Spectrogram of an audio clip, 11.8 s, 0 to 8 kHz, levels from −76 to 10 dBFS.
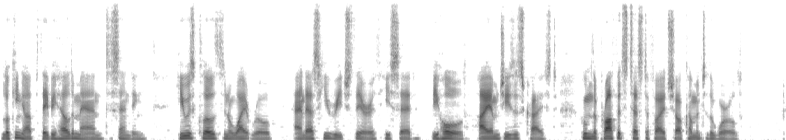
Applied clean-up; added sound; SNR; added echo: none; none; none; none.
